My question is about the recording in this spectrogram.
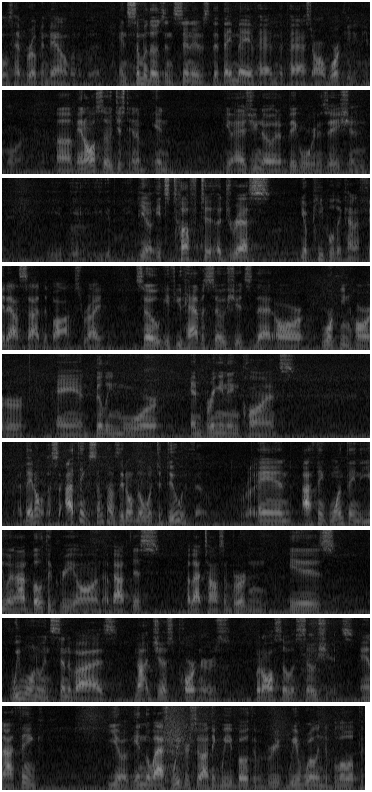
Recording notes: Cool Springs Brewery was gracious to let us record our &quot;Executive Meeting&quot; at their incredible location in Franklin, Tennessee. Cool Springs Brewery was gracious to let us record our "Executive Meeting" at their incredible location in Franklin, Tennessee.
